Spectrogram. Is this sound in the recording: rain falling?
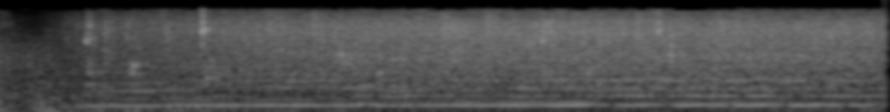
yes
